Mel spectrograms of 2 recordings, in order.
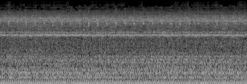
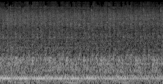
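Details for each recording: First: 1999 Subaru Forester S 2.5L EJ25 SOHC, first start after head gasket replacement: constant high-pitched squeal over an even idle from the bottom pulley, which was on too tight. Pulley squeal from overtightened pulley. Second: 1999 Subaru Forester S 2.5L EJ25 SOHC, first start-up after head gasket replacement: smooth, even idle with a steady low hum. The pulley squeak is gone after the overtightened bottom pulley was loosened: normal idle.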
